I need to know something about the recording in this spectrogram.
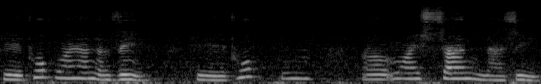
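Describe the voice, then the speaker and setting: A woman's voice: high-pitched, a little mellow, slight background noise, poor audio. Chatty woman reviewer. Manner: chatty, fills pauses with hesitations. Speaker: product reviewer. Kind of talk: casual product review.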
